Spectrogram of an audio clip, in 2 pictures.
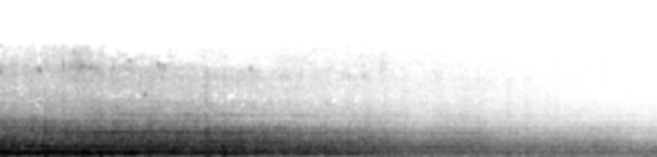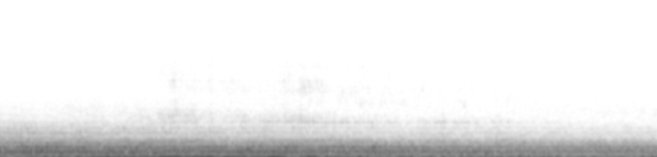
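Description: Passenger train coaches rolling away on the rails after the last coach passes, the wheel-on-rail noise loud at first and fading steadily as the train recedes.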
